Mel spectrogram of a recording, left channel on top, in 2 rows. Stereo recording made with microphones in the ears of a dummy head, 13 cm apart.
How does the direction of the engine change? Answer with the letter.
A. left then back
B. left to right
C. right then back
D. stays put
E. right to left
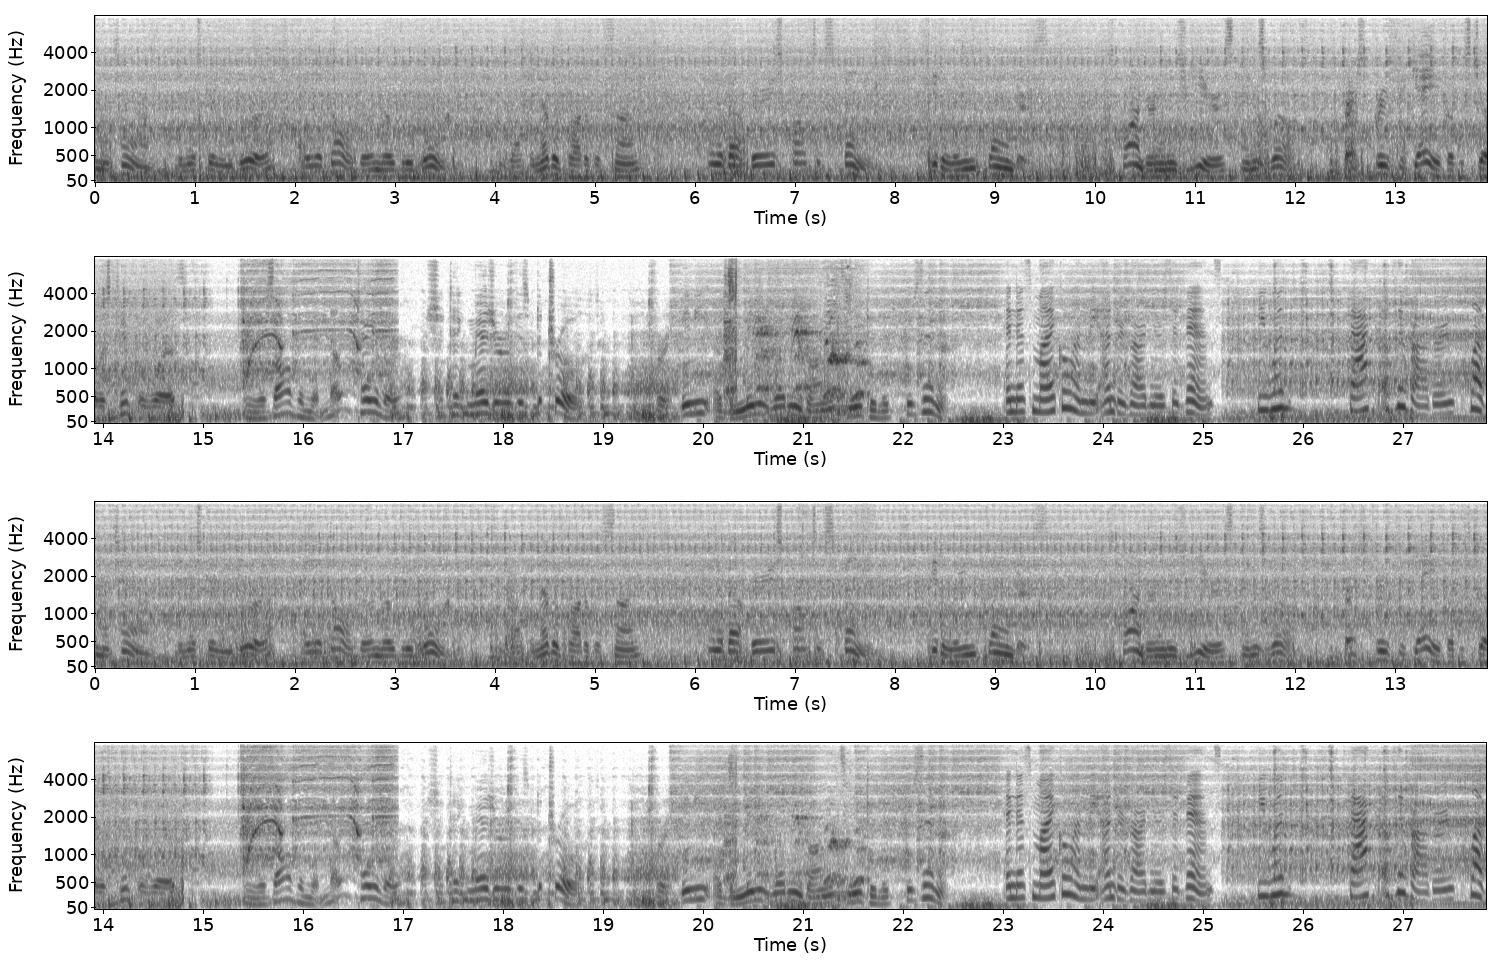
D.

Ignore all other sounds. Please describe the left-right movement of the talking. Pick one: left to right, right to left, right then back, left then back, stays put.
left then back.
